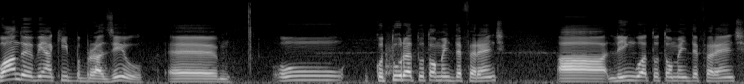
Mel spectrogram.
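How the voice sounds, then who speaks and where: Fairly slow, high-pitched speech from a man, with ordinary pitch variation. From Pakistan. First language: Urdu or another Pakistani language (speaking Portuguese). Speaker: English teacher and Portuguese learner. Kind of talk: casual personal account. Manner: halting, many hesitations.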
